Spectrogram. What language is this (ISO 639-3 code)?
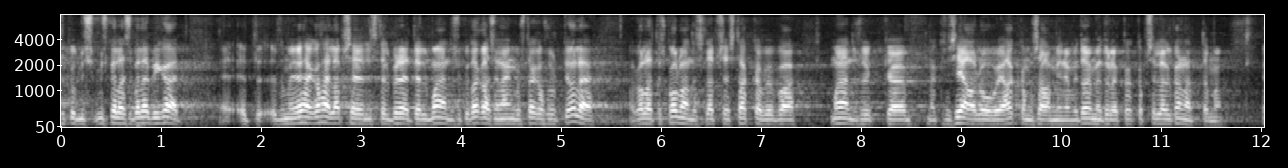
est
